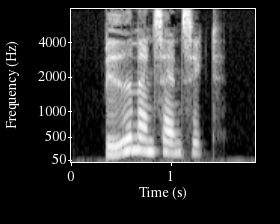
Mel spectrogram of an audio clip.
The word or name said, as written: bedemandsansigt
